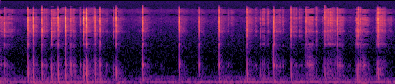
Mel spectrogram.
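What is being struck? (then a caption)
Plastic object. A plastic object is tapped up close in a rapid, irregular series of short, sharp clicks with bright, crisp tops that die away almost instantly. A steady low hum sits underneath throughout.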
